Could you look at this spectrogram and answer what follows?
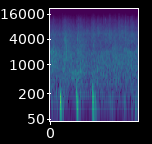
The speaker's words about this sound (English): Let's have a round of applause for them because they worked really hard.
